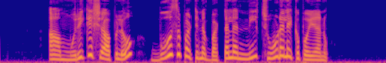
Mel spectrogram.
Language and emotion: Telugu, disgusted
